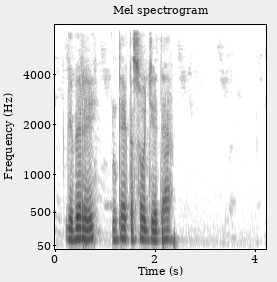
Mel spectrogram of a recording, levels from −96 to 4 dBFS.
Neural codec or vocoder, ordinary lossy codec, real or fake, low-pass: none; none; real; 7.2 kHz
